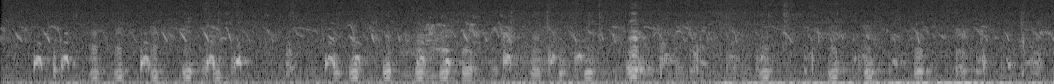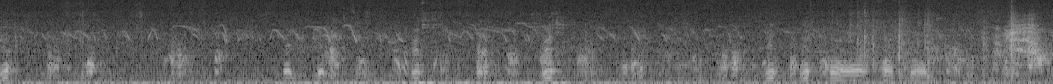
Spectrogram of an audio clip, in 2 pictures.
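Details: Chickens clucking as a busy flock, hens giving many short, overlapping clucks and clipped calls in quick irregular succession, with a sharper louder burst near the end.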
